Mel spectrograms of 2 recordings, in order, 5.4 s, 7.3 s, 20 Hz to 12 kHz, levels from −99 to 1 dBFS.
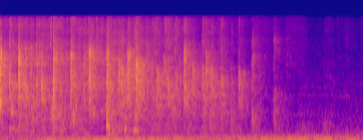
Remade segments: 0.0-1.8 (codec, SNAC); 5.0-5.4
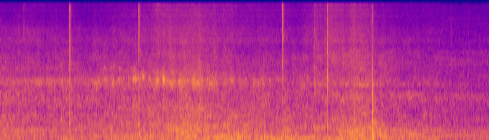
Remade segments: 0.0-6.6 (codec, SNAC)

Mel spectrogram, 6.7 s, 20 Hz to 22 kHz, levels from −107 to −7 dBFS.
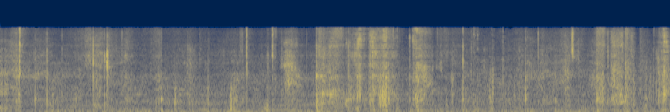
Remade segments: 0.0-3.5 (codec, SNAC); 4.2-4.7; 5.2-6.3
